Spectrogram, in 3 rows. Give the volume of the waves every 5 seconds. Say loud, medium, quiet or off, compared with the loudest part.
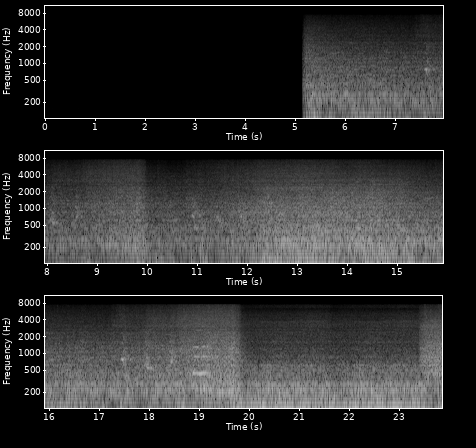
off, medium, loud, loud, loud.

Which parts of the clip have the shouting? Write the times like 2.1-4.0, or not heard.
18.9-19.3.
